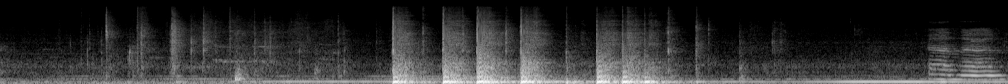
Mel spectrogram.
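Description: Hands creasing a folded paper airplane by pressing it against a tabletop with the fists, giving a run of loud knocks and thumps about four seconds in that lasts some three seconds. A steady low hum runs underneath.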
